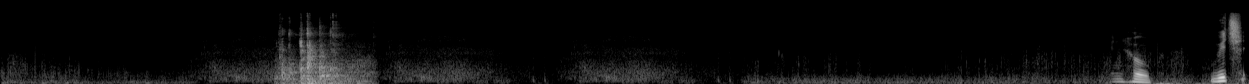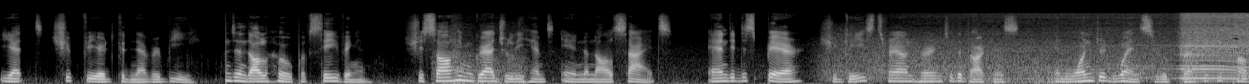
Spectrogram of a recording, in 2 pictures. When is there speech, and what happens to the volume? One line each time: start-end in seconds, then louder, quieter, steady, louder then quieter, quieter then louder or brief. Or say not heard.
11.2-24.9 steady.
